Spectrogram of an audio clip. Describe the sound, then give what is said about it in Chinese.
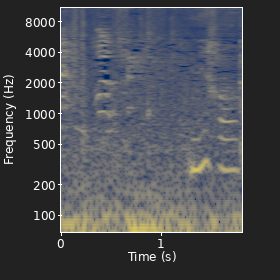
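Children play in the sunlit alleys of an old town, their high voices chattering and calling out in a lively mix, with one young voice rising briefly above the rest. “古城中阳光洒在巷道里，孩子们穿梭嬉戏”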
